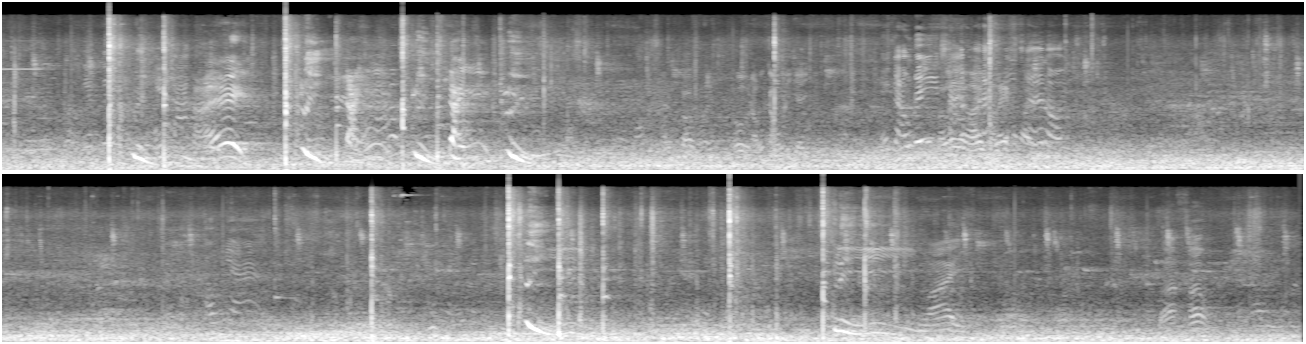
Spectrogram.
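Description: Badminton rackets striking a shuttlecock: rallies of sharp, crisp hits, one run of several in the first few seconds and another near the end, with a few short calls from the players over a steady low background rumble.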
